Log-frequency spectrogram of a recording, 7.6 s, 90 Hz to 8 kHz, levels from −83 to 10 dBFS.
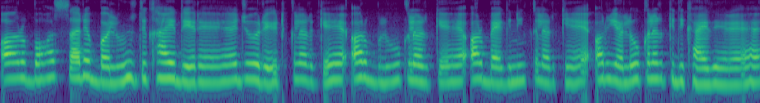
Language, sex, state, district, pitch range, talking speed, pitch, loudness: Hindi, female, Punjab, Fazilka, 225-255 Hz, 245 wpm, 240 Hz, -17 LUFS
